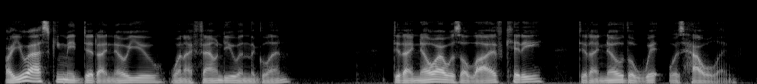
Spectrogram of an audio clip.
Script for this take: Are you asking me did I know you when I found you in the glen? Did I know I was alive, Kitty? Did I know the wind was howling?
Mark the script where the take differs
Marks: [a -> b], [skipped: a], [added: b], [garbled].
Are you asking me did I know you when I found you in the glen? Did I know I was alive, Kitty? Did I know the [wind -> wit] was howling?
